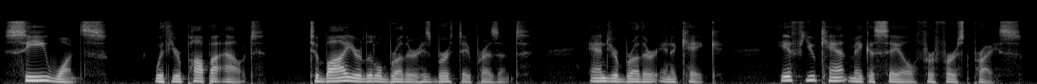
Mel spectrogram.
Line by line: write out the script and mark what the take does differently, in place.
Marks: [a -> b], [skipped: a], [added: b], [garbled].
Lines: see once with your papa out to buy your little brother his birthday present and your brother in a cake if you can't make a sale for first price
see once with your papa out to buy your little brother his birthday present and your brother in a cake if you can't make a sale for first price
